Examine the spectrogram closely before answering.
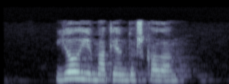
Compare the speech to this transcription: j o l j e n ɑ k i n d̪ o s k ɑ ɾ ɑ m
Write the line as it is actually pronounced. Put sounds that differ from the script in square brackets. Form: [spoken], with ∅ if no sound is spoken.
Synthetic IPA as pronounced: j o l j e [m] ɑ k [e] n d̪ o [ʃ] k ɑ [l] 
